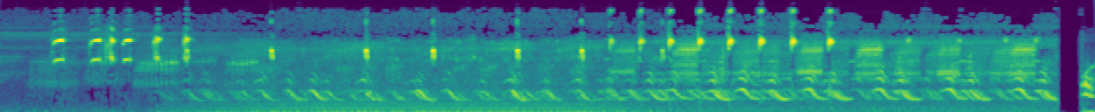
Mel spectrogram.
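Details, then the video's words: Frog chorus: dense, rapid, throaty pulsed croaks at a low-mid pitch, overlapping continuously, with higher sharp clicks above and a few isolated calls before the chorus swells. "Som de sapas e perereca"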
